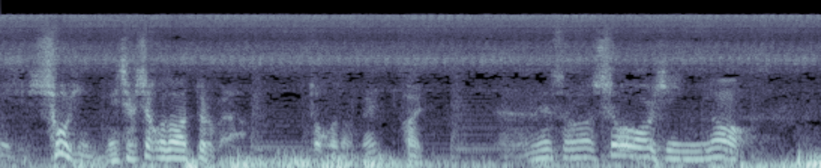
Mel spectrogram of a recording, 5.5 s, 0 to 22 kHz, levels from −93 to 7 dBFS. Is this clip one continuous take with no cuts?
yes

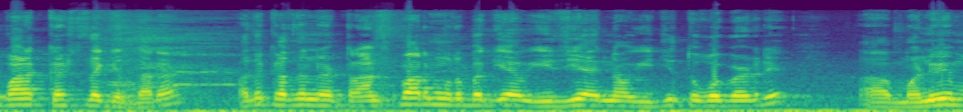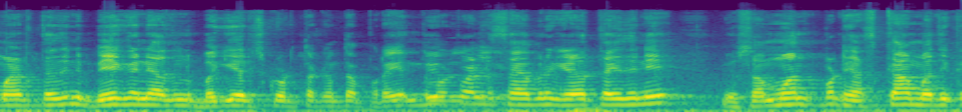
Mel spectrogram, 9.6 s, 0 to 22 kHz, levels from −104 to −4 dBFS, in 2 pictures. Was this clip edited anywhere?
yes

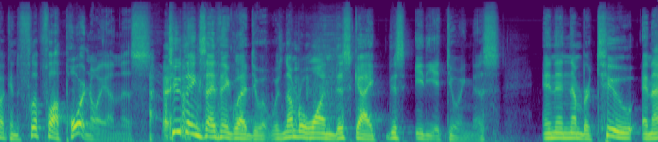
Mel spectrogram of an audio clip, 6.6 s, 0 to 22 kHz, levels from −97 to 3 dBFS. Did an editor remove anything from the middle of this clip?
yes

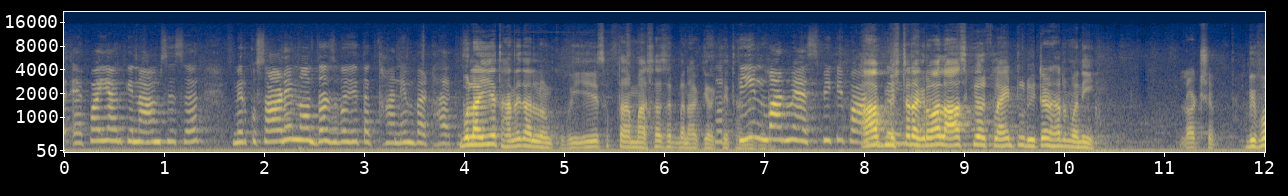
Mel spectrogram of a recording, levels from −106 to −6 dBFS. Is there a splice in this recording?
no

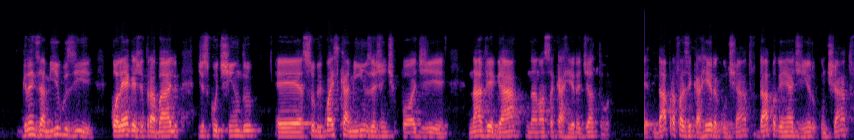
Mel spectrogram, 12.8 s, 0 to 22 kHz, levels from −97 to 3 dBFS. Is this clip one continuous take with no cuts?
no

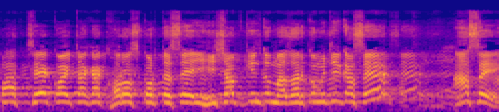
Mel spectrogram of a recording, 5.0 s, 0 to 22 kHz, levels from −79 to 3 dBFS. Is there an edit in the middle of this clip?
no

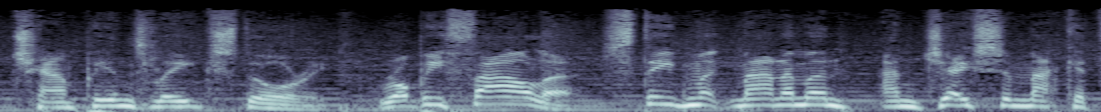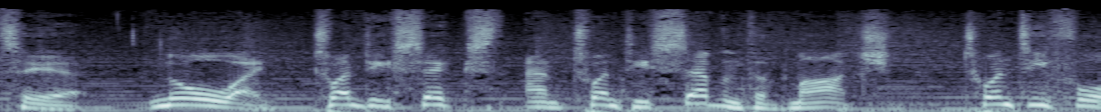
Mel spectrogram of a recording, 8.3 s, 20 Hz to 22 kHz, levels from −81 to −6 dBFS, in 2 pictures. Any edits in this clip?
no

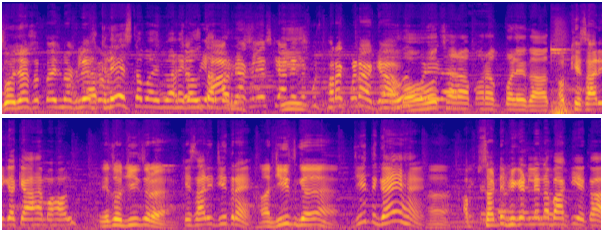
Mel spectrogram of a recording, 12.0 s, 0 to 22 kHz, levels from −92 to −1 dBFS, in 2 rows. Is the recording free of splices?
no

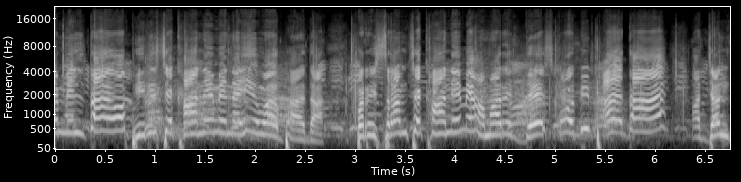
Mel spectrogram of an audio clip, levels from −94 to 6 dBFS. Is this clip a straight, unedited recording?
yes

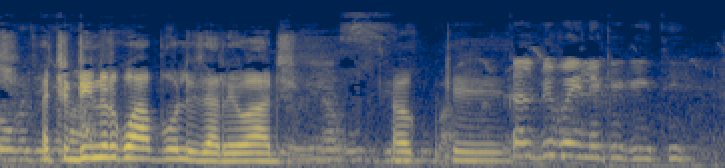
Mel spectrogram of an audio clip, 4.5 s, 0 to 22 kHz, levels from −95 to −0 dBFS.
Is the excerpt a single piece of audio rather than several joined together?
yes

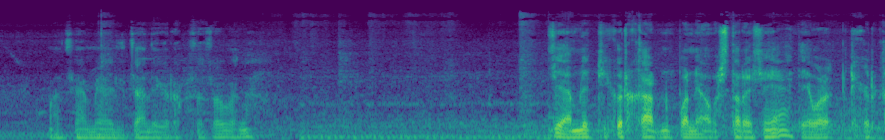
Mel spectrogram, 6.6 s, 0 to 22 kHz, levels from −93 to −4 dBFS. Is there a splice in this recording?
yes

